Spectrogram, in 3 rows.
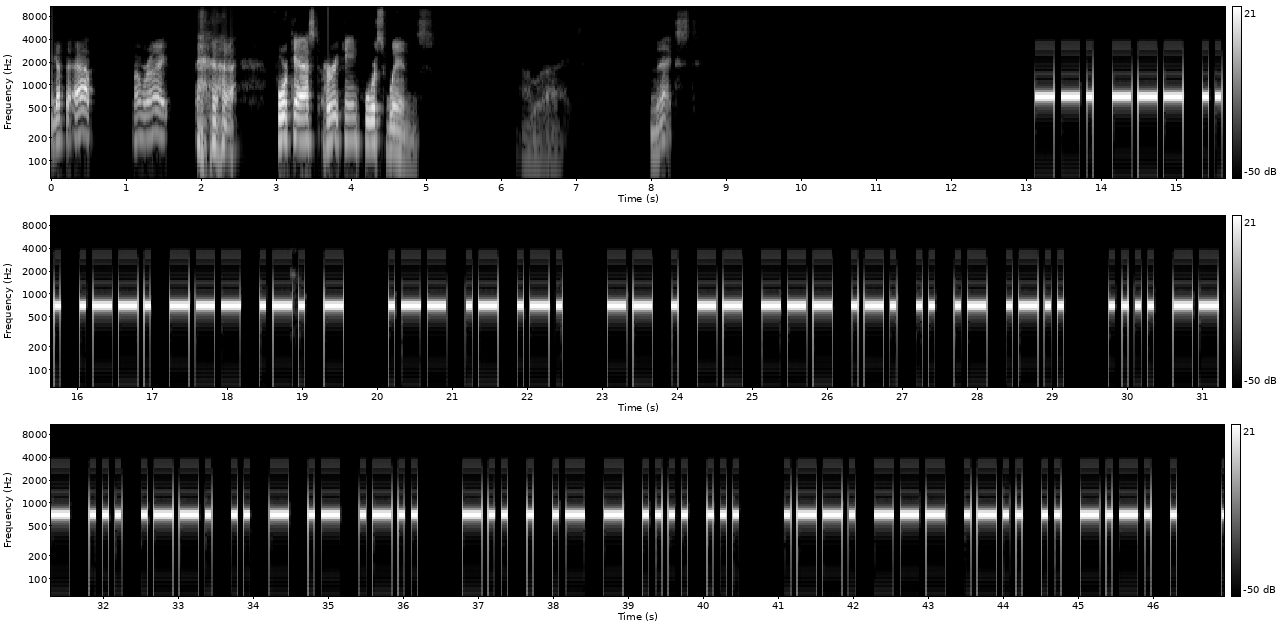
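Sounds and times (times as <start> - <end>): morse code beeps: 38.1 - 40.5, 41.1 - 46.0.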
